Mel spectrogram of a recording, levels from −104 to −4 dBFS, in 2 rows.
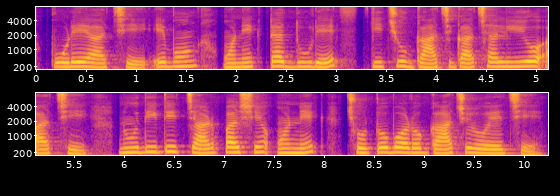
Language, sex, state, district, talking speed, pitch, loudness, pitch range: Bengali, female, West Bengal, Jalpaiguri, 100 wpm, 210 Hz, -18 LUFS, 190-225 Hz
